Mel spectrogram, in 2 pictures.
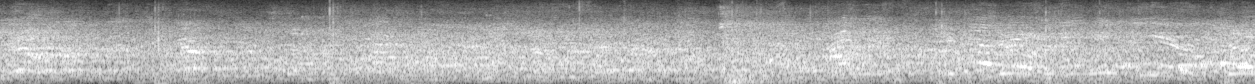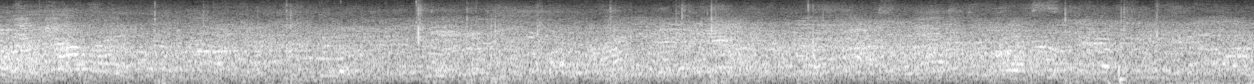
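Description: Basketballs being dribbled on a hardwood gym floor, scattered irregular bounces heard faintly over a steady murmur of crowd voices in a large gym.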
